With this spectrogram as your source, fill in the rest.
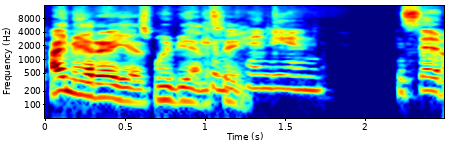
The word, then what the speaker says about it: Jaime Reyes: Jaime Reyes, muy bien.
